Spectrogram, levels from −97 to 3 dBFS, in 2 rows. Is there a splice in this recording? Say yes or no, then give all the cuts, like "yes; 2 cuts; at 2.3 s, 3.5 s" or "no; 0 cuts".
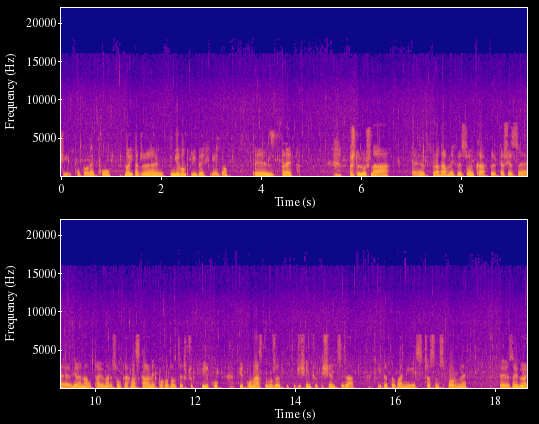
no; 0 cuts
